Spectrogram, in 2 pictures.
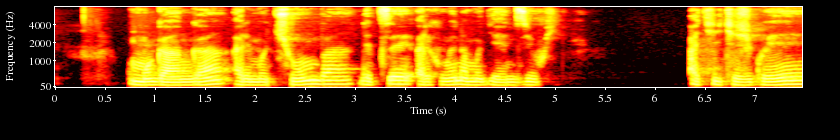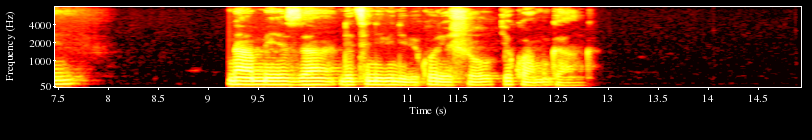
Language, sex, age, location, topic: Kinyarwanda, male, 25-35, Nyagatare, health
